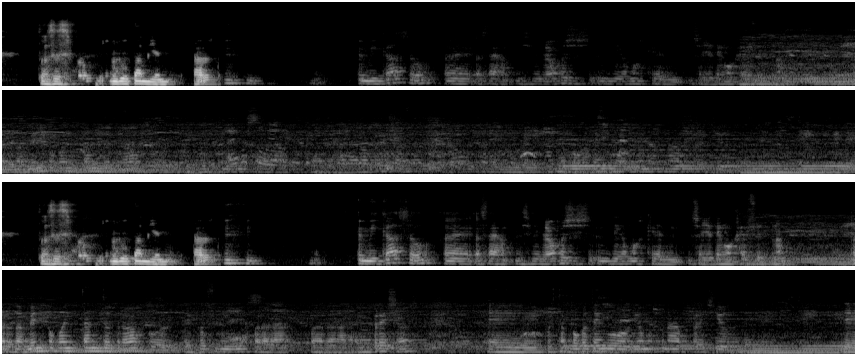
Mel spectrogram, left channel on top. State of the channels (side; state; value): both; normal; correlation 0.88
